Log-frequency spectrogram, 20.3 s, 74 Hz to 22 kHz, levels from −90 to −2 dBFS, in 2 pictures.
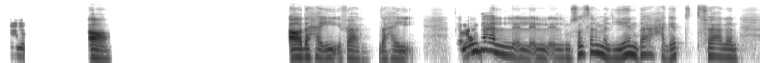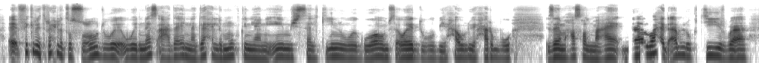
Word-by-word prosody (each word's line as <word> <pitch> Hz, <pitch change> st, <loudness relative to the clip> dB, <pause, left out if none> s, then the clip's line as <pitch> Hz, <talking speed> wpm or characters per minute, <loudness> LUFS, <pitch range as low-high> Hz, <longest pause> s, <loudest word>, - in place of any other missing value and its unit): إمم، 150 Hz, -2 st, -5 dB, 0.9 s
آه. 120 Hz, -3 st, +8 dB, 2.4 s
آه، 135 Hz, -, +12 dB
ده 135 Hz, 0 st, +3 dB
حقيقي 130 Hz, -1 st, -3 dB
فعلًا، 110 Hz, -5 st, -4 dB, 0.2 s
ده 115 Hz, -, -4 dB
حقيقي، 115 Hz, -1 st, -7 dB, 0.6 s
كمان 210 Hz, +4 st, +3 dB
بَقَى 245 Hz, -1 st, +3 dB
ال 165 Hz, -7 st, 0 dB
ال 125 Hz, -3 st, -5 dB
ال 130 Hz, -2 st, -5 dB
المُسلسل 165 Hz, +10 st, -4 dB
مليان 150 Hz, +1 st, 0 dB
بقى 165 Hz, +2 st, -4 dB
حاجات 140 Hz, +4 st, -7 dB
فعلًا، 140 Hz, -3 st, -3 dB, 0.4 s
آآ -, -, +4 dB
فكرة 200 Hz, -3 st, -1 dB
رحلة 180 Hz, -5 st, -4 dB
الصُّعود 140 Hz, +3 st, +2 dB
و 140 Hz, 0 st, 0 dB
والناس 135 Hz, +5 st, +1 dB
أعداء 140 Hz, +3 st, -2 dB
النَّجاح، 140 Hz, +3 st, -3 dB
اللي 130 Hz, -2 st, -3 dB
ممكن 135 Hz, 0 st, -2 dB
يعني 120 Hz, -3 st, -3 dB
إيه، 140 Hz, -, +1 dB
مش 130 Hz, -1 st, +2 dB
سالكين، 130 Hz, +3 st, -2 dB
وجُوَّاهُم 125 Hz, +1 st, 0 dB
سواد 130 Hz, 0 st, +1 dB
وبيحاولوا 120 Hz, +2 st, -4 dB
يحاربوا، 125 Hz, 0 st, -3 dB, 0.5 s
زي 135 Hz, +5 st, +3 dB
ما 125 Hz, -, +1 dB
حصل 140 Hz, -2 st, -1 dB
معاه، 125 Hz, +3 st, +1 dB
ده 145 Hz, +5 st, 0 dB
الواحد 180 Hz, +3 st, +3 dB
قابلُه 150 Hz, -2 st, +1 dB
كتير 150 Hz, -1 st, -3 dB
بقى. 130 Hz, +1 st, +3 dB
130 Hz, 135 wpm, -25 LUFS, 125-145 Hz, 2.4 s, آه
